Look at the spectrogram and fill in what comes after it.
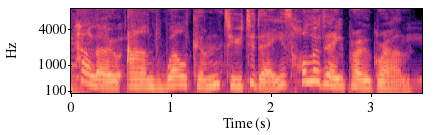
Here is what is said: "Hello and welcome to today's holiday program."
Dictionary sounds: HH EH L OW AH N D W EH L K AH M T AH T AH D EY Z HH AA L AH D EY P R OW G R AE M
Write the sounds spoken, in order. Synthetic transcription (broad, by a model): HH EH L OW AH N W EH L K AH M T AH T AH D EY Z HH AA L AH D EY P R OW G R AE M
